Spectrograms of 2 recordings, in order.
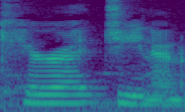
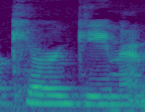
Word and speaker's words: carrageenan: Because a lot of the ones in the plastic containers have this ingredient in it called carrageenan, or carrageenan. It's pronounced a couple different ways.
